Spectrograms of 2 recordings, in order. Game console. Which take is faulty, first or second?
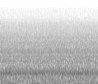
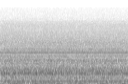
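first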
